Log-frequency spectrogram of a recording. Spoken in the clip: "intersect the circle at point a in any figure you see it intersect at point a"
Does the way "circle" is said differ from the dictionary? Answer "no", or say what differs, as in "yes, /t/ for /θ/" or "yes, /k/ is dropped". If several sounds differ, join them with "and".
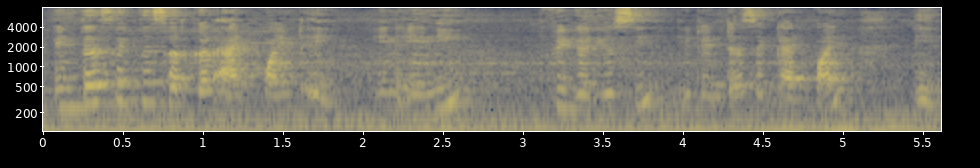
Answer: no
